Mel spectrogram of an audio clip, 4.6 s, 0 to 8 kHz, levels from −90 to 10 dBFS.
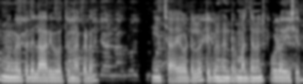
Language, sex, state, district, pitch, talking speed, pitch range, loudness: Telugu, male, Telangana, Karimnagar, 120 Hz, 170 wpm, 120-130 Hz, -19 LUFS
